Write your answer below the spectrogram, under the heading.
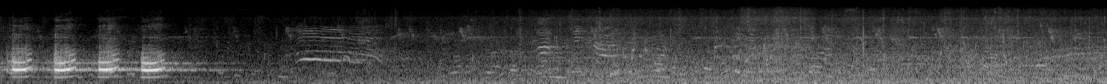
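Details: At Tennoji Zoo in Osaka, 5 July 2014, a California sea lion pup about two weeks old is nursing. Four quick, evenly spaced bleats open, followed by several seconds of children's voices and crowd noise.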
